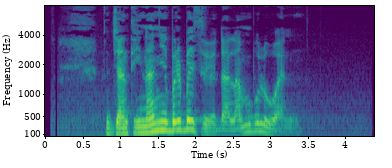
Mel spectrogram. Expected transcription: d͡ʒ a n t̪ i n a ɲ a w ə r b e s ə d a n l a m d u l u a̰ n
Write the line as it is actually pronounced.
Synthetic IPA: d͡ʒ a n t̪ i n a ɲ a b ə r b e z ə d a l a m b u l u a̰ n

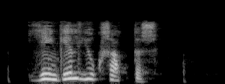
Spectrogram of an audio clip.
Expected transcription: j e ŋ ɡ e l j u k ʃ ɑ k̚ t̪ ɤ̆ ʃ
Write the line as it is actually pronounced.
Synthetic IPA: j e ŋ ɡ e l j u k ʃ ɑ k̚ t̪ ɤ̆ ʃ

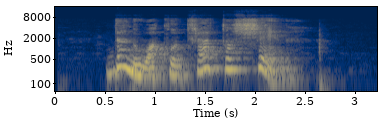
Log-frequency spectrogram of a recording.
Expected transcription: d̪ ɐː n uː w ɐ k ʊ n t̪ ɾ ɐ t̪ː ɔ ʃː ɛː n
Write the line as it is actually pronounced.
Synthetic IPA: d̪ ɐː n uː w ɐ k ʊ n t̪ ɾ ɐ t̪ː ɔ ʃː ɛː n

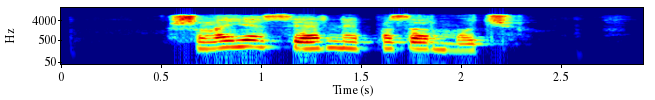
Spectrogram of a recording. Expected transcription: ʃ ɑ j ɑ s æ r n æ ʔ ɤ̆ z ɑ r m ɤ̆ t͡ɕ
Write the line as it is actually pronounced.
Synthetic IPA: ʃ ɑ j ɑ s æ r n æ p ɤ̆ z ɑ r m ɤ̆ t͡ɕ

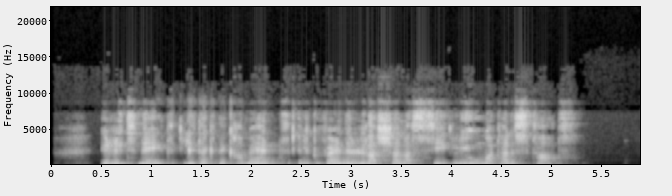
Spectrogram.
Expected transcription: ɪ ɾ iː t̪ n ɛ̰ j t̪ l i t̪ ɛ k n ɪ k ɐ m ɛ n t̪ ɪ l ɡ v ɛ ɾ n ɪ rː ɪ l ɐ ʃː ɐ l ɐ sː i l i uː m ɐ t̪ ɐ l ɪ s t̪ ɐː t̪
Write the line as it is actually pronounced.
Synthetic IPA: ɪ ɾ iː t̪ n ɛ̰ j t̪ l i t̪ ɛ k n ɪ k ɐ m ɛ n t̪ ɪ l ɡ v ɛ ɾ n ɪ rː ɪ l ɐ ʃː ɐ l ɐ sː i l i uː m ɐ t̪ ɐ l ɪ s t̪ ɐː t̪

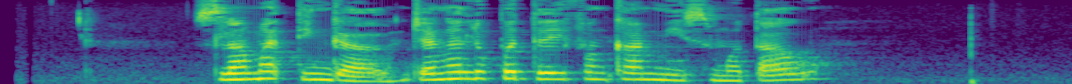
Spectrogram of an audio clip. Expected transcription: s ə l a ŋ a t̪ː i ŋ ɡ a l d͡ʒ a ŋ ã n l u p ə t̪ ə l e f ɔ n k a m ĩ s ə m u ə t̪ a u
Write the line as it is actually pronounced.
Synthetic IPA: s ə l a m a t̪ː i ŋ ɡ a l d͡ʒ a ŋ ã n l u p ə t̪ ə l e f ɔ n k a m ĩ s ə m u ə t̪ a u

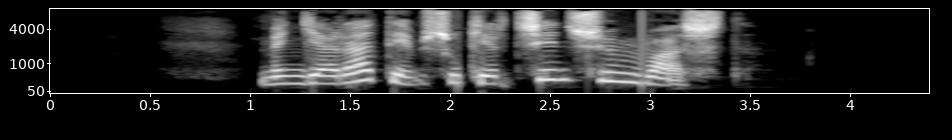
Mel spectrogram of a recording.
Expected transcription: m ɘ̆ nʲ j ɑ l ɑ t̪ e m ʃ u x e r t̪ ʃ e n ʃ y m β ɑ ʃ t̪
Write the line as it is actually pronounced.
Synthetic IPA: m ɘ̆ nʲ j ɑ ɾ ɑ t̪ e m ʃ u k e r t̪ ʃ e n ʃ y m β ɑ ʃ t̪

